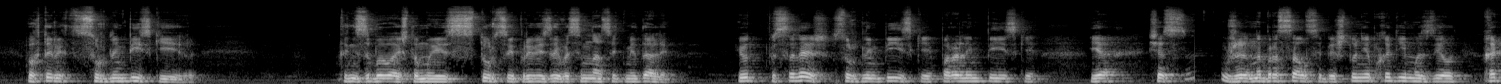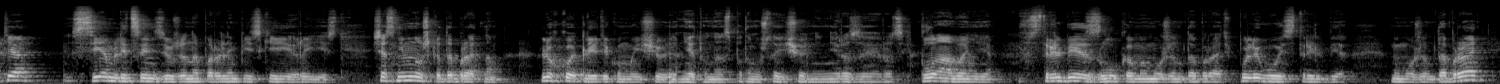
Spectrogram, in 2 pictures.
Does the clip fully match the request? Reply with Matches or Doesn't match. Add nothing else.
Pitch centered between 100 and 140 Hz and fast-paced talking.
Doesn't match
